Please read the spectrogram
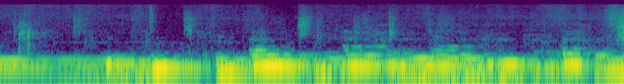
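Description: A band playing live, the electric bass loudest: a line of low held notes that change pitch every half second or so, with other instruments fainter above it, heard in a large room.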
